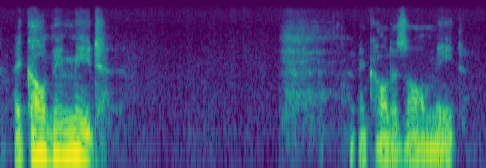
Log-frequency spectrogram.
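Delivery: low, soft mutter under the breath. Voicing a downed man on his back: muttering under his breath. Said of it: "rolls over onto his back and under his breath goes".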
